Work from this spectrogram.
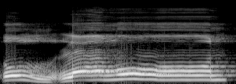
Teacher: zo-nya ini jangan dikolkolakan karena bukan huruf kolkola. Tuzlamun, tanpa memantulkan hurufnya ya, karena bukan kolkola.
